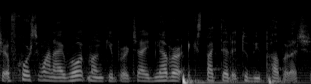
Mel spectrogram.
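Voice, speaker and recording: Woman with an American accent over background music. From Vietnam, came to US as teen. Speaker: author and legal scholar. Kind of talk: panel discussion. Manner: halting, repeats words.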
